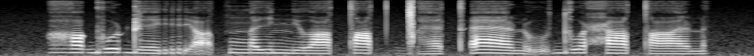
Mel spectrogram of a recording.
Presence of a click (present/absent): present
